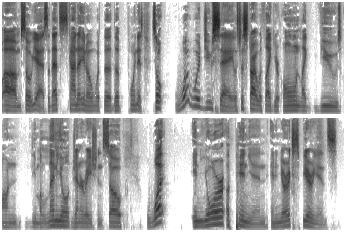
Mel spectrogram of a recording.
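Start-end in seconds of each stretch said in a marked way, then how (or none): none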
